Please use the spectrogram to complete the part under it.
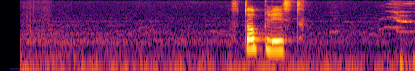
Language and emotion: Russian, neutral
